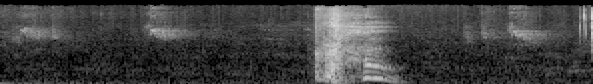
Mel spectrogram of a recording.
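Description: a man sneezing

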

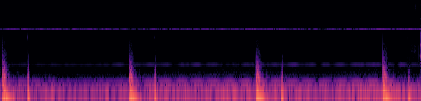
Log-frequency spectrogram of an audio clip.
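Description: heartbeat sound effect

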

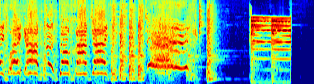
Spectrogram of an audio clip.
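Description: bell sound effect

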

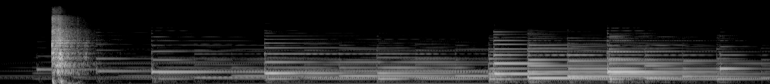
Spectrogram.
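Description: gunshot

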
